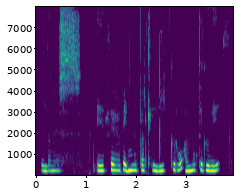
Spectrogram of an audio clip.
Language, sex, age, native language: Icelandic, female, 18-19, Icelandic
